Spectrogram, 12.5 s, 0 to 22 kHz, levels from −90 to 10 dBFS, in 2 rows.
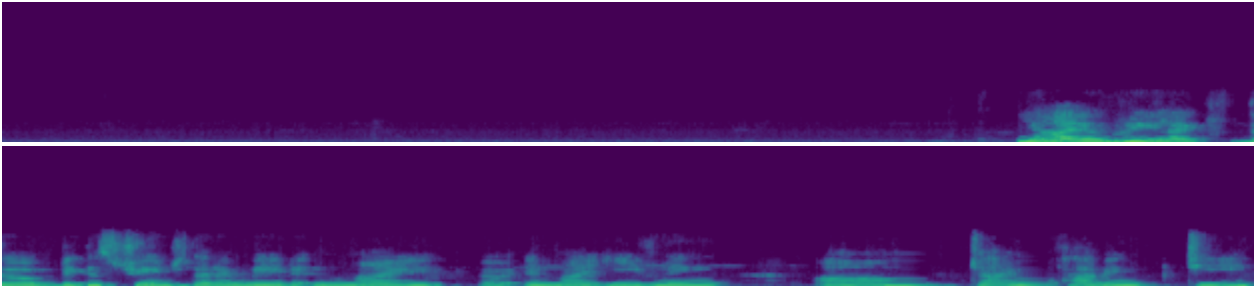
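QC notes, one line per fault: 10.75–10.90 s and 11.35–11.51 s, burst of packet loss: about 120 ms lost each time, with the receiver stretching the last sound into a fading buzz or hiss before resuming further on. On a spectrogram, frozen horizontal bands fade, then the content jumps, with no silent gap.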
